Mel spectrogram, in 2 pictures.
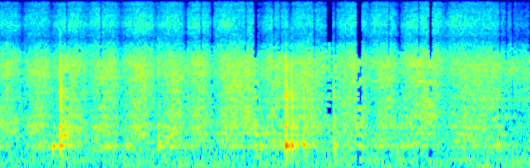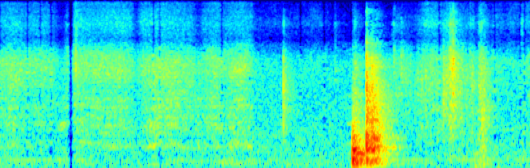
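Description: A board is erased during a physics lesson on dimensional analysis: steady, repeated rubbing strokes run for several seconds, then end in a louder brief knock and scrape near the close, with no talking.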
